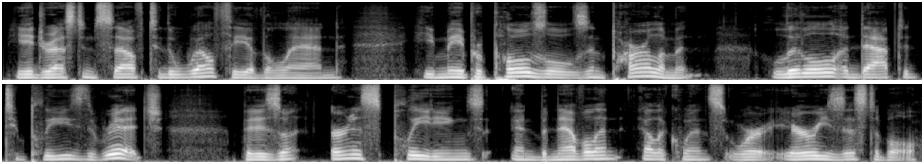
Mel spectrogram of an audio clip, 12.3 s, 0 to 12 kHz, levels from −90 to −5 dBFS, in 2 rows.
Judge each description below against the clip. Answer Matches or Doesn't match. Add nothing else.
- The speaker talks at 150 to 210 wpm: Doesn't match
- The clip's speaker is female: Doesn't match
